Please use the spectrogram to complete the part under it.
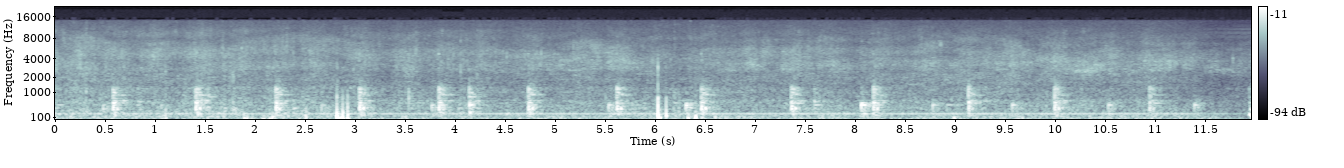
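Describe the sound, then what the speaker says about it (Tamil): Chopped chillies and onions frying in a pan for egg thokku are stirred with a spatula, giving a steady close sizzle broken by regular scraping taps against the pan, with no talking. "போட்டுவிட்டு நல்லா கொஞ்சம் கிண்டி விட்டுறணும்."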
